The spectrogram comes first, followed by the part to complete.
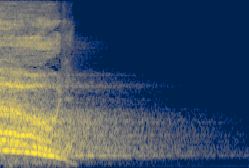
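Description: Isolated thrash-metal backing vocal shout, its pitch falling as it breaks off just under a second in, then dying away in a reverb tail.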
